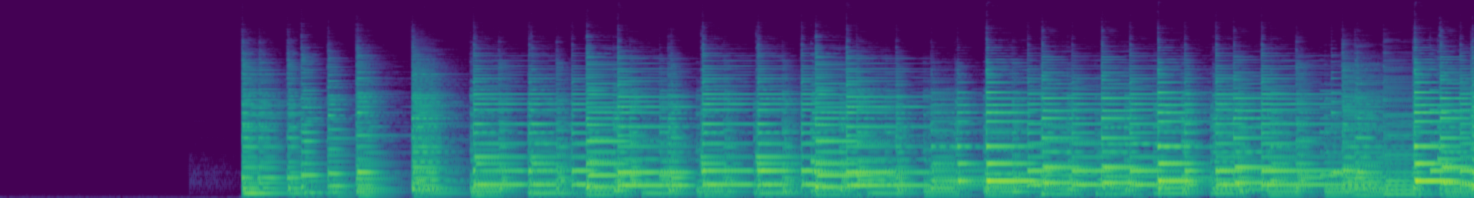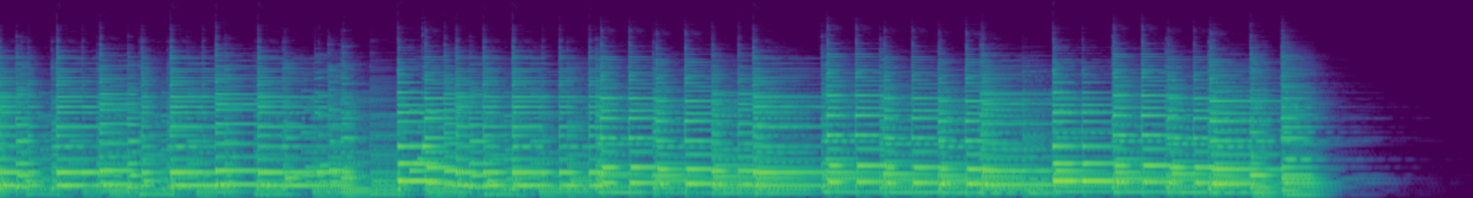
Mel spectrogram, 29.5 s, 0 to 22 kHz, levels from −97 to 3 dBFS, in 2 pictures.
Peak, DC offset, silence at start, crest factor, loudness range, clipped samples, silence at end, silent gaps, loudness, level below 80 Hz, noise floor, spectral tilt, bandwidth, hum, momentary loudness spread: -2 dBFS; under 0.1%; 2.4 s; 18 dB; 6 LU; under 0.1%; 1.4 s; none; -19 LUFS; -42 dBFS; under -90 dBFS; -6 dB/octave; 9.2 kHz; none; 8 LU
